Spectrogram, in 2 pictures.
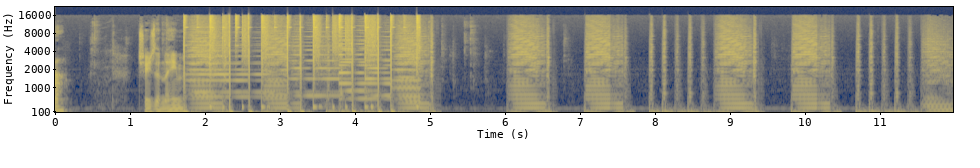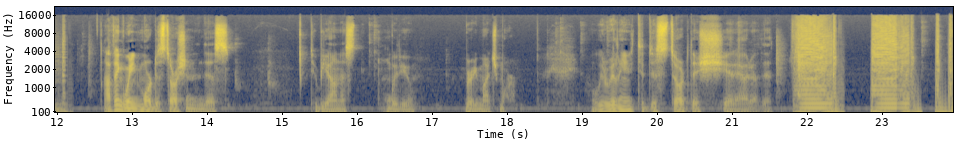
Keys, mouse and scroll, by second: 0.4 click, 1.4 click, 1.7 space, 4.9 click, 5.2 space, 5.4 click, 6.3 click, 12.3 space, 12.7 right click, 14.4-15.0 scroll down 2, 16.1 click, 18.6 right click, 18.9 click, 20.0-21.2 drag, 21.8 l, 23.0 click.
